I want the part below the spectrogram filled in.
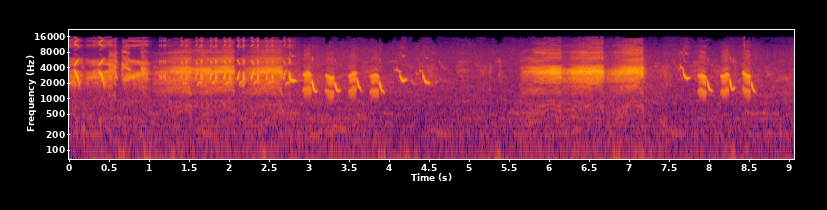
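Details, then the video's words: Common myna singing: harsh, buzzy bursts alternate with quick runs of sharp, downslurred whistled notes, about four per second, in two separate sequences. "Common myna bird song /Indian maina sound /mynah singing"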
